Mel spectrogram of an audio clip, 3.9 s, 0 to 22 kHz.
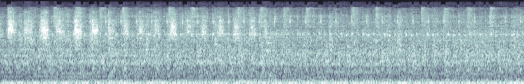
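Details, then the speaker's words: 2009 Mini Cooper S after head gasket, timing and turbo work, first start, not fully warm (115°), oil pressure 30: sharp even ticking over idle; owner suspects high-pressure fuel pump, not engine knock, unconfirmed. "I keep thinking that's like engine knock, but it's not. It's coming from like the high pressure fuel."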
